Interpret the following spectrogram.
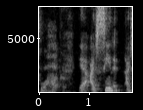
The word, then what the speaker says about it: Oaxaca: Yes, and I cannot pronounce that place, but I think it's Oaxaca. in Mexico. It's Oaxaca.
